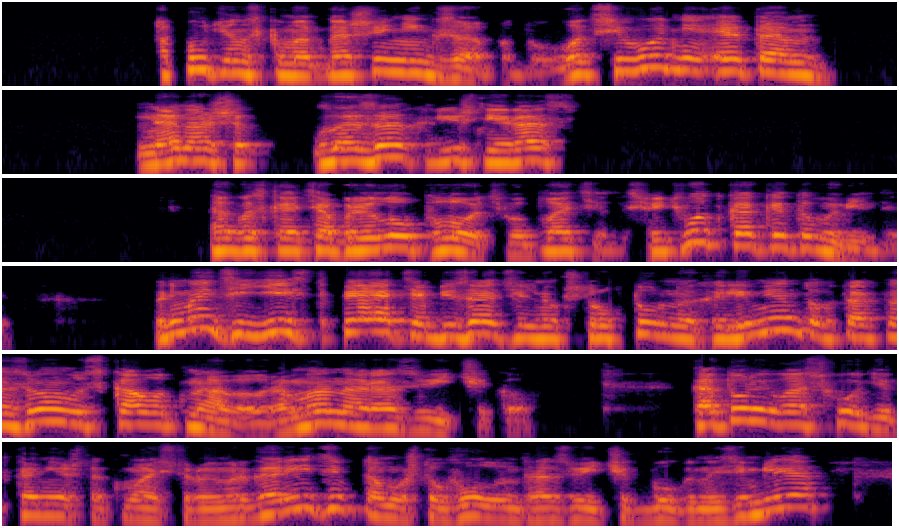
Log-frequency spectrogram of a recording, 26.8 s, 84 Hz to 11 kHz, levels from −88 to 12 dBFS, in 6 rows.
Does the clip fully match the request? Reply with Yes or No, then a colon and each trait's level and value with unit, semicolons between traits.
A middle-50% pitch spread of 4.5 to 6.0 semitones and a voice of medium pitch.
Yes: average, 5.3 semitones; medium, 180 Hz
